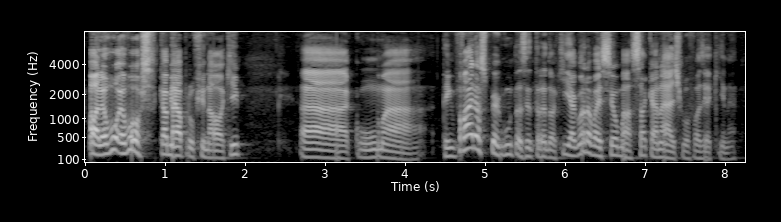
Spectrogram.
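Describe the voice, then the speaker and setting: A man hosting a live interview, lively and informal, bantering with slang. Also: on the high side. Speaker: host.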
